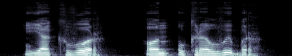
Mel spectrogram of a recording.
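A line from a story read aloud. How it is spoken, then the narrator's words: Even-voiced objection. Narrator (Russian): Ровным голосом возразила она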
